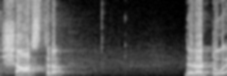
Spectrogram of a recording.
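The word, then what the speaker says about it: śāstra: is problems as sure and a with the line above is aa so sha then s with nothing no dot no accent sir so Shas Shastra tra t is the den driven and rah and so Shastra it's not sastra it's not sastra something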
